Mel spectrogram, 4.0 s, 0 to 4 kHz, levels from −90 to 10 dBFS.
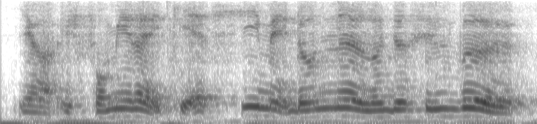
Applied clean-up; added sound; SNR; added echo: neural separator model SepFormer DNS4.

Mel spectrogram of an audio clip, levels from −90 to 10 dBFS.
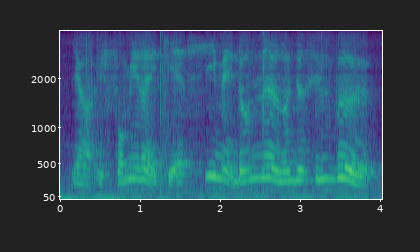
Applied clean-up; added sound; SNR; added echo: none; Crack / Crackle; 17 dB; reverberation time 0.7 s.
